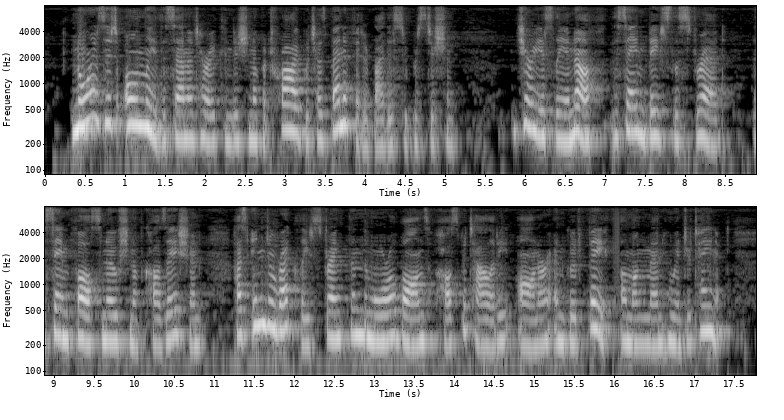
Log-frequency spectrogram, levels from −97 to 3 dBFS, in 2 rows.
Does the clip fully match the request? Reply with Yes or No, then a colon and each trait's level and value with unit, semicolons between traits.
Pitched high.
Yes: high, 225 Hz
